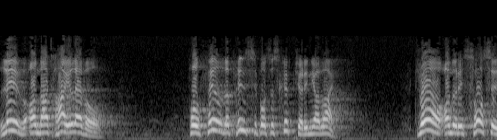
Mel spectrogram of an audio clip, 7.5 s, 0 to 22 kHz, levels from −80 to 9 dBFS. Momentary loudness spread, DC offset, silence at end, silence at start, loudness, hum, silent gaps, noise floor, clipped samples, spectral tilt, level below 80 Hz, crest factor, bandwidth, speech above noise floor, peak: 8 LU; under 0.1%; 0 s; 0 s; -16 LUFS; none; none; -52 dBFS; under 0.1%; -7 dB/octave; -52 dBFS; 14 dB; 7.6 kHz; 37 dB; -2 dBFS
